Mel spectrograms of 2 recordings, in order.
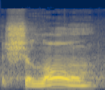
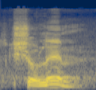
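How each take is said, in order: First: The first vowel sounds like "ah". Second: The first vowel sounds like "oh". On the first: This is the Hebrew pronunciation. "this is Hebrew spoken here" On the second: This is the Yiddish pronunciation. "in Yiddish, they would pronounce it sholem"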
